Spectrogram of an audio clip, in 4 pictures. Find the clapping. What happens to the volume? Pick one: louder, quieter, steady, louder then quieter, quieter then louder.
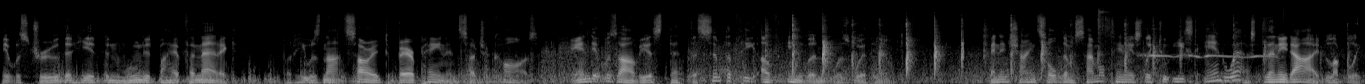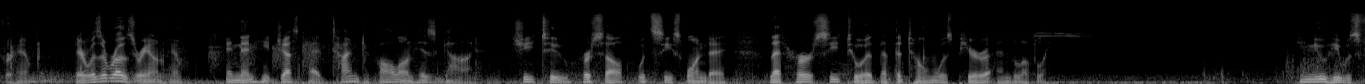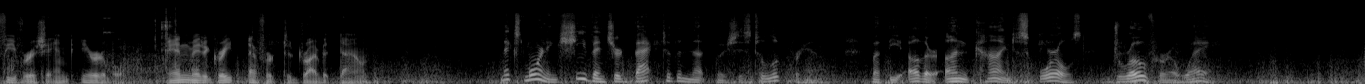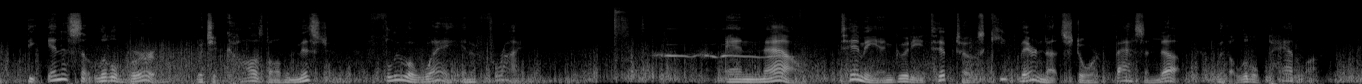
quieter.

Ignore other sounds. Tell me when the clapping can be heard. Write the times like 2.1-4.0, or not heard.
7.7-17.1.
